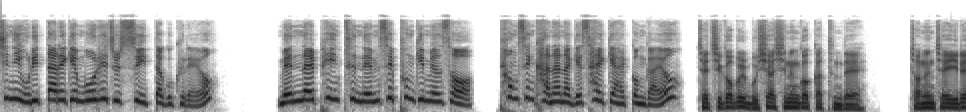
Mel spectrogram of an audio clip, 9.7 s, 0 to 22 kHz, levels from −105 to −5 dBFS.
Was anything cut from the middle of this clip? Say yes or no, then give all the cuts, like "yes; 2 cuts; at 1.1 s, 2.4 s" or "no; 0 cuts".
no; 0 cuts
